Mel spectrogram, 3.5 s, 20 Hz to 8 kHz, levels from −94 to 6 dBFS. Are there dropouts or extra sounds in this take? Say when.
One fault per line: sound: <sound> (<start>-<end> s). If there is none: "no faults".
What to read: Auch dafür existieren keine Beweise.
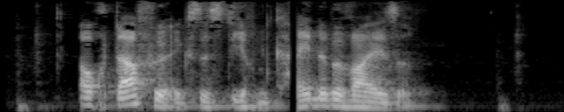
sound: dropout (1.8-1.9 s)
